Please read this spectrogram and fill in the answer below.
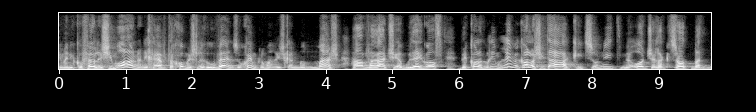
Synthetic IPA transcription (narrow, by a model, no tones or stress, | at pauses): imaniko̞fe̞ʁleʃimʔo̞naniχajavet̪aχo̞me̞ʃleʁeuvenzo̞χimklo̞maʁjeʃkanmamaʃhaːvaʁaʃeiabud̪ejɡo̞fbeko̞lhad̪vaʁimhaʁimveko̞laʃitaakit͡so̞nit̪meʔo̞d̪ʃelakt͡so̞t̪̚ba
